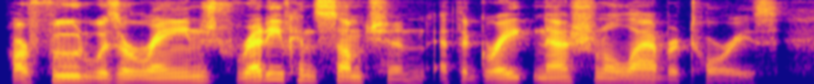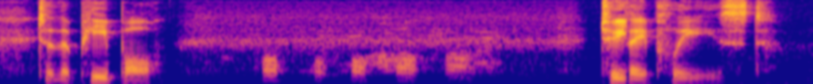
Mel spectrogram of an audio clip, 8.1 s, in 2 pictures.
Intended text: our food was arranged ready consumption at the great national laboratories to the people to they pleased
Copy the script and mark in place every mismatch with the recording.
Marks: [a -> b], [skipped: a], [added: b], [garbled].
our food was arranged ready consumption at the great national laboratories to the people to they pleased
